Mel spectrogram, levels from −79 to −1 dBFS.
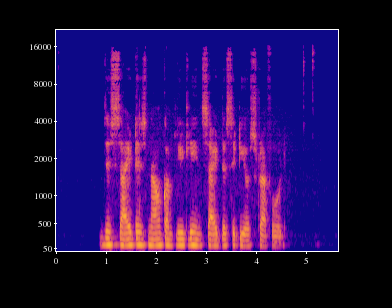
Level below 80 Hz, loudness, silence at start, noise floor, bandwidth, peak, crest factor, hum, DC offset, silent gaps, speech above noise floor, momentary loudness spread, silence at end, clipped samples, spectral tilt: -58 dBFS; -20 LUFS; 0.9 s; -72 dBFS; 16.5 kHz; -4 dBFS; 18 dB; none; under 0.1%; none; 53 dB; 15 LU; 0.5 s; under 0.1%; -5 dB/octave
